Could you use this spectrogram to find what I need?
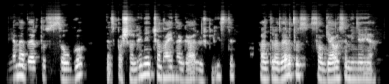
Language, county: Lithuanian, Kaunas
